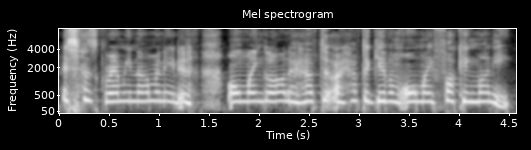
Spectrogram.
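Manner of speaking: high, breathless mock fan squeal; mock a starstruck gullible artist, high; gushing fan.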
